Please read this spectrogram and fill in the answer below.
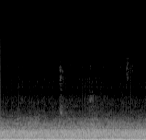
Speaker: I think they call it a sweep time or purge time. And it's designed, if there's any unburnt gas in the oven, it dissipates it.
